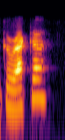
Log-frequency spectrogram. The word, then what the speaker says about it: Gareca: Gareca? – Yeah, that's right.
